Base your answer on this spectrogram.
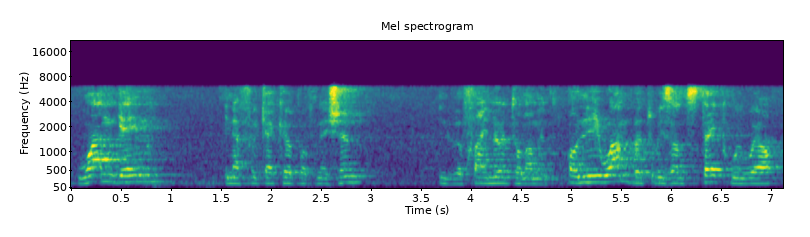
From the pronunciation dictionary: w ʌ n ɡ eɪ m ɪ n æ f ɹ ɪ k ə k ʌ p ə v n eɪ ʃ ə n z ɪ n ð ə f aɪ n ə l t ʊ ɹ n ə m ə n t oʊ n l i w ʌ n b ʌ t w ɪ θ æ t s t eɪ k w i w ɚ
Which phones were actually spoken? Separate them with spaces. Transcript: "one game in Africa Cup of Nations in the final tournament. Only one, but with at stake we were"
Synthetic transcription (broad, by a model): w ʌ n ɡ eɪ m ɪ n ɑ f ɹ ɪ k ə k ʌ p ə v n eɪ ʃ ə n ɪ n ð ə f aɪ n ə l t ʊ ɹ n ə m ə n t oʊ n l i w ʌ n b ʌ t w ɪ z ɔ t s t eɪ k w i w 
